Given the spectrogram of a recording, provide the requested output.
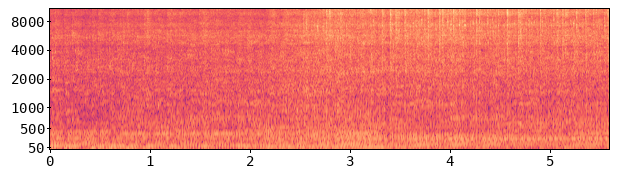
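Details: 1963 Hillman Super Minx idling after fuel pump repair, conversion to negative earth and a fixed leak; it is charging and the warning light is off. Steady, even idle with a smooth low beat and no knocks, misses or squeals.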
